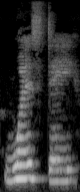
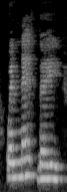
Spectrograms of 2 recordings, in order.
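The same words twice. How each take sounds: First: It is said with the standard natural pronunciation. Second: It is sounded out letter by letter as written. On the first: The speaker calls it right. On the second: The speaker calls it wrong.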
